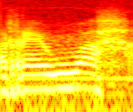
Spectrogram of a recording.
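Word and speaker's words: רוּחַ: taruh di sini ini tulisannya seperti rumah Tapi bacanya rewah artinya beda ya dengan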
